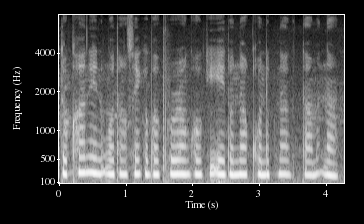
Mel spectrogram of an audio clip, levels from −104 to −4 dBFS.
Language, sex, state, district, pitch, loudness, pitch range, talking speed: Garo, female, Meghalaya, West Garo Hills, 240 Hz, -15 LUFS, 235-250 Hz, 125 wpm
